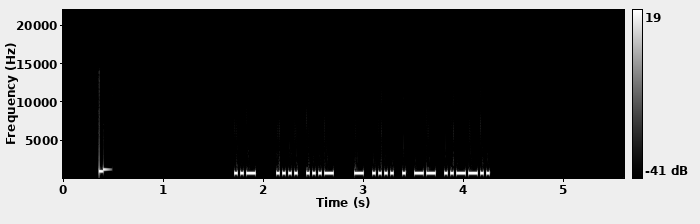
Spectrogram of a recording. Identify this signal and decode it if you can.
Morse code, heard as a keyed tone, about 40 wpm, 700 Hz. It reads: U HV THEM?
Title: Sentences from Top 100 Words and Abbreviations 40wpm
